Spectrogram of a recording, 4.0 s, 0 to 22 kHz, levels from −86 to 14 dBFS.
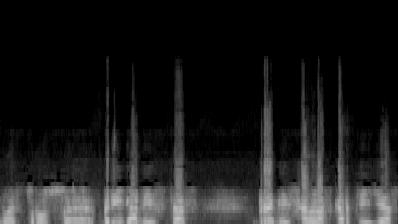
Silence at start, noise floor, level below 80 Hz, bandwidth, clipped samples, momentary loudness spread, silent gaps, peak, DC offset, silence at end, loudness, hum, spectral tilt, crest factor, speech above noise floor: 0 s; -39 dBFS; -58 dBFS; 13 kHz; under 0.1%; 13 LU; none; -4 dBFS; under 0.1%; 0 s; -18 LUFS; none; -3 dB/octave; 16 dB; 20 dB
